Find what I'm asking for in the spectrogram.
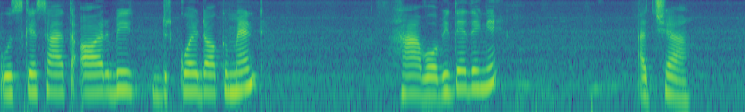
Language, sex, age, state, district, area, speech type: Urdu, female, 30-45, Bihar, Gaya, urban, spontaneous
